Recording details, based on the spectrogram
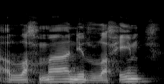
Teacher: ایک اور بات جو سی آپ کو میں سمجھانے والا ہوں وہ یہ ہے کہ ہم مثال کے طور پر سمجھانے کی خاطر ہم الرحمن اس کو علیحدہ پڑھتے ہیں اور الرحیم اس کو علیحدہ پڑھتے ہیں۔ جب ہم اس کو ملا کے پڑھتے ہیں تو پھر جو سا ہے الرحیم کا حمزہ جو سا ہے وہ ختم ہو جائے گا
